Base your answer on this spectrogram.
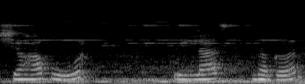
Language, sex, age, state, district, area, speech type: Marathi, female, 18-30, Maharashtra, Thane, urban, spontaneous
